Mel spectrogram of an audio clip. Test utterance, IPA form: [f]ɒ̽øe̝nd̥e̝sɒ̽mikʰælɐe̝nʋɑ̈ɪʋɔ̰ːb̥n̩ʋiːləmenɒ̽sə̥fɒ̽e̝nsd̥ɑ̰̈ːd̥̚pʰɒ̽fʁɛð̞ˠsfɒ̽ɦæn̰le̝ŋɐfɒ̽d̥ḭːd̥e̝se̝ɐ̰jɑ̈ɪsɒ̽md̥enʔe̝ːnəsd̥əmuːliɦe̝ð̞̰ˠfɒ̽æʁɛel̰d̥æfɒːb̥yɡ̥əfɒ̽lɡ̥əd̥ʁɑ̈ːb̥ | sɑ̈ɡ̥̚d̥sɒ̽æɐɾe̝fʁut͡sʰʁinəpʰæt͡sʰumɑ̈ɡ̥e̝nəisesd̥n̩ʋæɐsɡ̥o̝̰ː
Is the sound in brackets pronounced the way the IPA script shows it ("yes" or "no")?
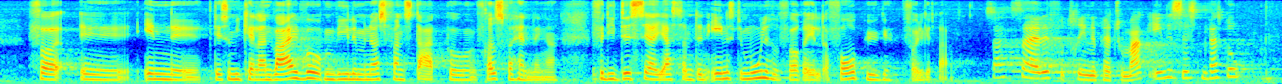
yes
